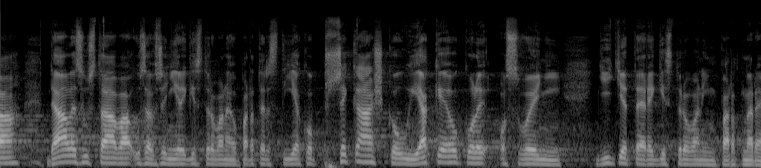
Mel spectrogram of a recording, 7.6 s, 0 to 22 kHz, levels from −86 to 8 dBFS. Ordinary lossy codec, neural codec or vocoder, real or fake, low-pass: AAC, 96 kbps; none; real; 14.4 kHz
